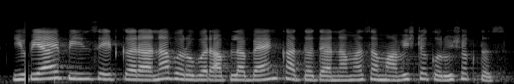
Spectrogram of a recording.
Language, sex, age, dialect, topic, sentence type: Marathi, female, 31-35, Northern Konkan, banking, statement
